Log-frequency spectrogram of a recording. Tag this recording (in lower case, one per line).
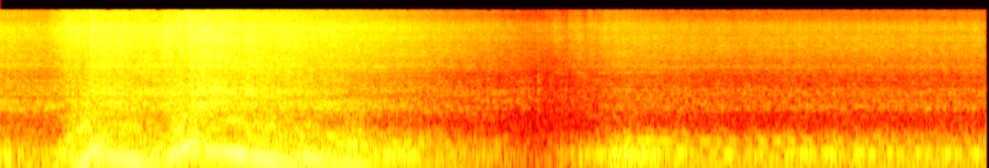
engine
medium engine (mid frequency)
car
vehicle
idling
